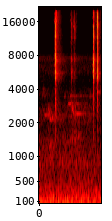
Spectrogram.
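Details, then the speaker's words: Vintage CRT monitor found in an abandoned house, powered on after brushing dust from the flyback: sharp, irregular snapping crackles, about five in 1.5 seconds over a faint hum; high-voltage arcing at the flyback, less than before, dirt suspected. "I'm gonna turn it back on. It sounds like it's arcing less"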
